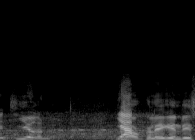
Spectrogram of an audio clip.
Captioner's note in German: Allgemeine Heiterkeit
